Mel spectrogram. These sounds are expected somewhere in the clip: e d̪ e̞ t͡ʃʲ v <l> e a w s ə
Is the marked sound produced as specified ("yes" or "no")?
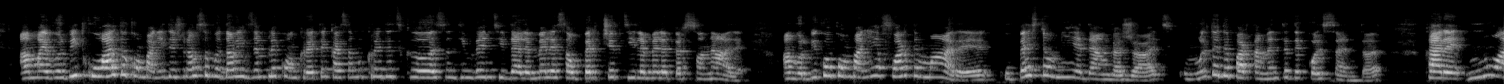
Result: no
